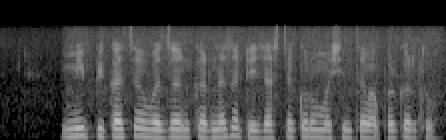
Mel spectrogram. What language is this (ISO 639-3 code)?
mar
